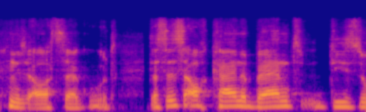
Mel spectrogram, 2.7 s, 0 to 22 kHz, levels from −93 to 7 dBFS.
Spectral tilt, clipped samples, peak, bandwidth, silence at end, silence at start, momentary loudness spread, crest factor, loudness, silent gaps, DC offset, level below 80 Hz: -5 dB/octave; under 0.1%; -8 dBFS; 12.5 kHz; 0 s; 0 s; 11 LU; 16 dB; -24 LUFS; none; under 0.1%; -60 dBFS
